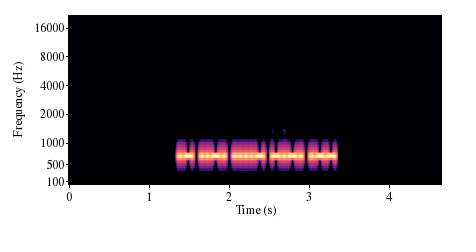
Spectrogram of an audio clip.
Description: Morse code, heard as a keyed tone, about 36 wpm, 700 Hz. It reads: AF4CW
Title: USA Call Signs - 5 Characters - Repeated 2x - 35wpm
